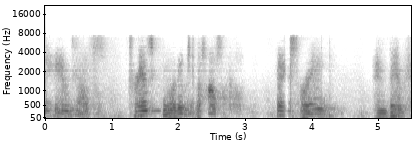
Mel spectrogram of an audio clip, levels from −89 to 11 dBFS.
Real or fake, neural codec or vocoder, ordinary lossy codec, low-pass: fake; codec, 44.1 kHz, 0.9 kbps, DAC; AAC, 48 kbps; 7.2 kHz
